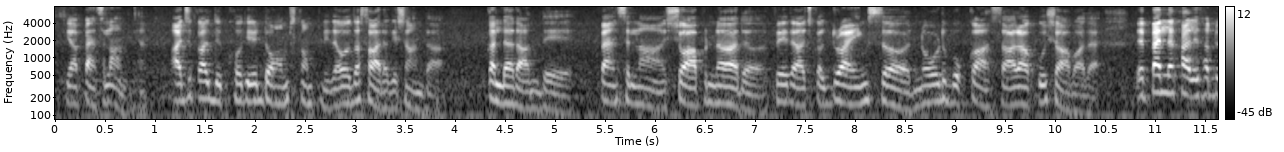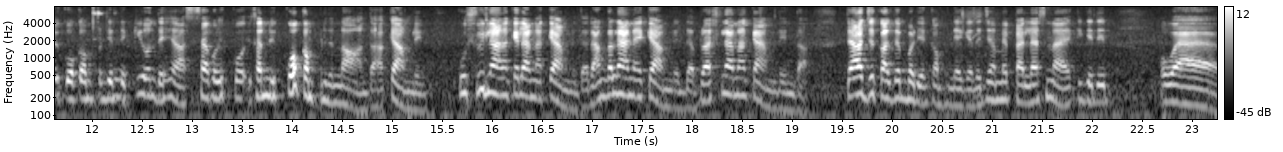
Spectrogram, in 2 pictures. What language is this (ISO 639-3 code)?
doi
